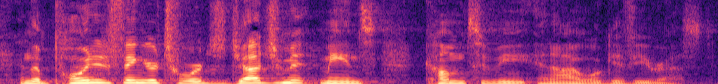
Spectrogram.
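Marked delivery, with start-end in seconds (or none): 2.1-3.5 gentle invitation. Acted. Tone change to gentle.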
